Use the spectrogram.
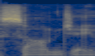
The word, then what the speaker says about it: Samje: And then the Samje Valley is SAMJE Valley. SAMJE. SAMJE Samje.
